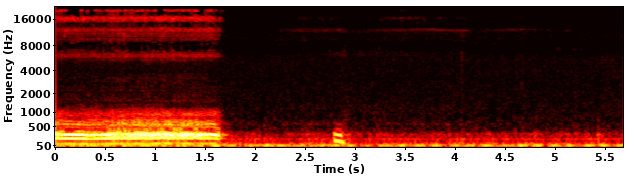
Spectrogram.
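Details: A former rescue Shiba Inu gives one loud, rasping, low-pitched snore, then falls nearly silent.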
